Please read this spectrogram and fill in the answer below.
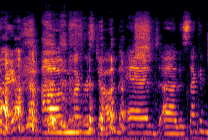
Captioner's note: laughter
